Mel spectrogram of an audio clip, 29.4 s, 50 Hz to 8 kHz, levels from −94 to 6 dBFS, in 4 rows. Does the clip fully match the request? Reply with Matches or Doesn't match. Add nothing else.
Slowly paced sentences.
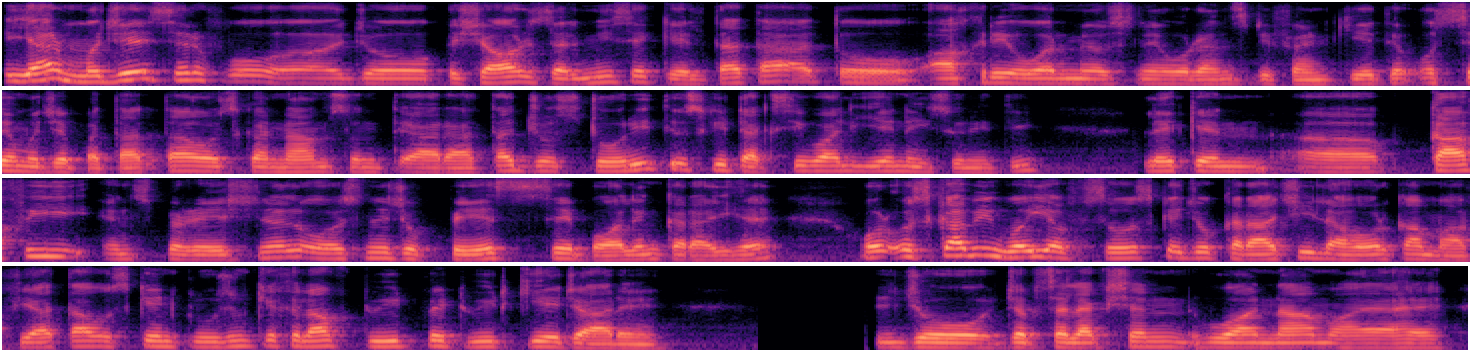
Doesn't match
